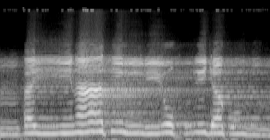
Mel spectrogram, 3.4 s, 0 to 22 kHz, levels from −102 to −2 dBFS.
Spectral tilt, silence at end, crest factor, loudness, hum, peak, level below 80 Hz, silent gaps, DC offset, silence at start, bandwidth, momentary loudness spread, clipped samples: -5 dB/octave; 0 s; 16 dB; -20 LUFS; none; -6 dBFS; -58 dBFS; none; under 0.1%; 0 s; 16.5 kHz; 10 LU; under 0.1%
